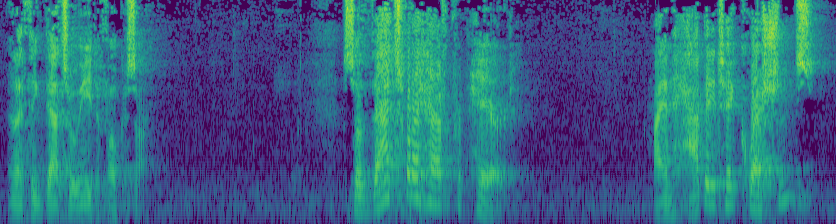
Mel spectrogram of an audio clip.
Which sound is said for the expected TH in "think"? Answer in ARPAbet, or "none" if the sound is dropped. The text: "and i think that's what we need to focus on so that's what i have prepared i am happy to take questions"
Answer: TH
